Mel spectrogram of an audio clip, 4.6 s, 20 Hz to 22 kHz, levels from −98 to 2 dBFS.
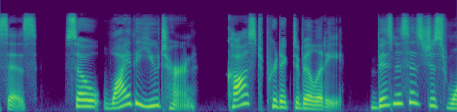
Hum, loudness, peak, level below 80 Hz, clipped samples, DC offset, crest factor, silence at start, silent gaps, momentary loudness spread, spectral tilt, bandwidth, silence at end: none; -19 LUFS; -2 dBFS; -70 dBFS; under 0.1%; under 0.1%; 18 dB; 0 s; none; 14 LU; -4 dB/octave; 13.5 kHz; 0 s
